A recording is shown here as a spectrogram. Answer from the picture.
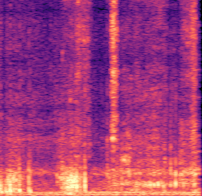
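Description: Footsteps crunching in snow with handling scuffs, a few irregular crunches and clicks, over a faint steady low hum.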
